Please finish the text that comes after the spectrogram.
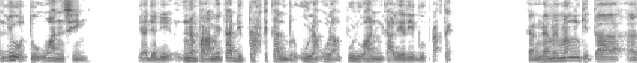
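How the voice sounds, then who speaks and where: A man giving a Buddhist Dharma talk, reading a passage and then explaining it in a measured way with many hesitant fillers. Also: on the low side, a little mellow, dry recording. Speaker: Buddhist Dharma sharing speaker.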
